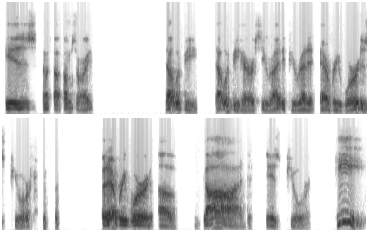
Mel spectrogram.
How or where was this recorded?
large echoing room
